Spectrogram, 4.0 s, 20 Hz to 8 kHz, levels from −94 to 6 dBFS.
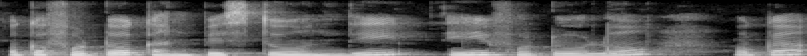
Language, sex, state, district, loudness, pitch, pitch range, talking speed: Telugu, female, Andhra Pradesh, Sri Satya Sai, -15 LUFS, 240 Hz, 230-270 Hz, 105 wpm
